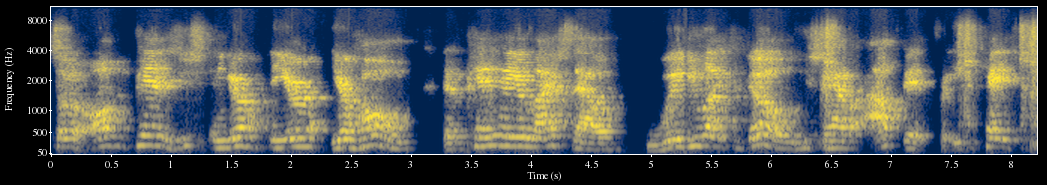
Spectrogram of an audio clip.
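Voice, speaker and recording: A man with an American accent uses a raised, projected voice at a high pitch, speaking at a moderate pace with hardly any pauses, ordinary pitch variation and big swings in loudness. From San Francisco, US. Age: 60s. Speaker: fashion show producer and school teacher. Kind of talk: casual chat.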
